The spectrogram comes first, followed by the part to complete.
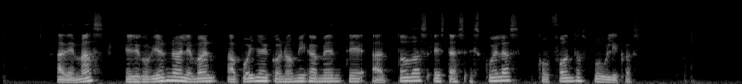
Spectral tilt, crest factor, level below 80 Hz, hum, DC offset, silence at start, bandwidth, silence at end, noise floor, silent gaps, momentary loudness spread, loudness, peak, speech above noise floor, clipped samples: -8 dB/octave; 16 dB; -56 dBFS; none; under 0.1%; 0.55 s; 11.5 kHz; 1.1 s; -61 dBFS; none; 10 LU; -26 LUFS; -10 dBFS; 35 dB; under 0.1%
